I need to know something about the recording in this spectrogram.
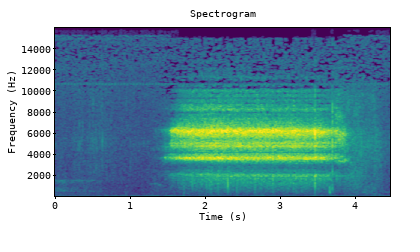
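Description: A drag on an e-cigarette: a steady, high hissing whistle of air drawn through the atomizer as the coil fires. It starts about one and a half seconds in and lasts a little over two seconds.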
